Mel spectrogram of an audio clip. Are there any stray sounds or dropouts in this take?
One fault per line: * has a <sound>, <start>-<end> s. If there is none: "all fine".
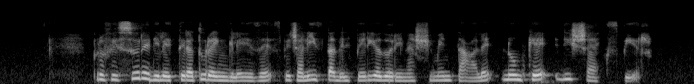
all fine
